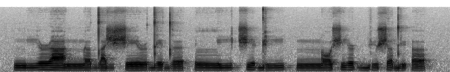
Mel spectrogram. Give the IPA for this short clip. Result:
ŋ i ɹ a nː ʌ d̪ a ʒ ʃ e ɹ d̪ e d̪ ə | lː i t͡ʃ i ɖ i | nː ɔ ʃ i ɹ ɡ͡b y ʃ ʌ d̪ y ʔ ʌ

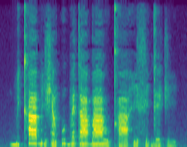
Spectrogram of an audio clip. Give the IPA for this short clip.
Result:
ɡ͡b i˨ kʰ aː˦ ɓ i˨˦ ʃ ã˨ kʷ i˦˨ b ɛ˦ t aː˦ b aː˦ β u˨ kʰ aː˨ h i˦ s i˨ ɡ eː˦ t͡ʃ i˨

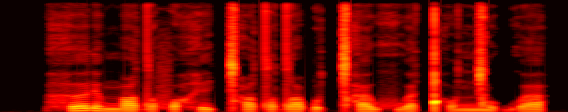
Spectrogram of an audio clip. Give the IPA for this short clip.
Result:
h ɜ ɾ ɛ ŋʷ ɜ dˤ ɜ f ɔ h e i̯ ǀʰ o tˤ u dˤ u ɓ o ǀʰ a u̯ xʷ a ǃʰ ɔ ŋ͡ǀ o ɡʷ a

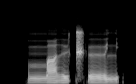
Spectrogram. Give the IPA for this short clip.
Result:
mː ɑ ð y t͡ʃʼ ø lʲ

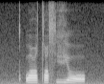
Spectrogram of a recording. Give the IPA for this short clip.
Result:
kʼ ɔ tˤ ə sˤ vʲ ɔ

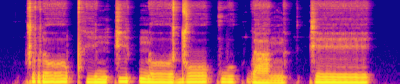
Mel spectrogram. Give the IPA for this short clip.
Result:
k r ɤː˦˥ pʰ i˨˩ n k i˥˩ t̚ n ɤː˧ d oː˥˩ k w u˦˥ k̚ l a˨˩ ŋ | k eː˨˩

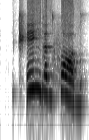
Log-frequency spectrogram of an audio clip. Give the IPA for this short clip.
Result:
t͡ʃʼ e ŋ ɡ ɐ d f ɔ d

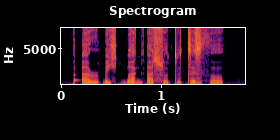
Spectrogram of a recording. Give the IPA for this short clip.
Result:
ʔ a ɹ ɓ ɛ ç ɡ͡b a ɡ ʔ a ɬ o tʷ ɛ t ə z θ o

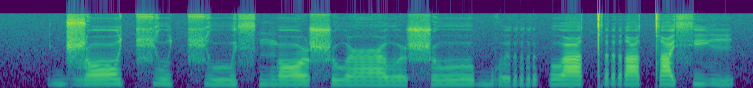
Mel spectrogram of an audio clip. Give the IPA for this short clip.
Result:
ɖ͡ʐ ɔ t͡ɕ u t͡ɕ uː sʲ ŋ ɔ ʂ u ʕ ʊː ʂ ʊː b ʊ r | oː tˤ r u tˤ ɪ sʲ j i

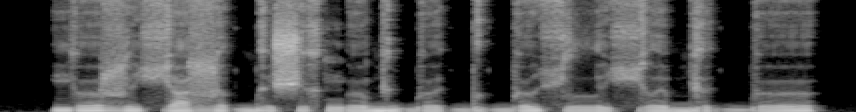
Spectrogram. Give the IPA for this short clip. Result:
j ø ɮ ɪ ç a ɮ ə ɡ͡b ɪ ʃ ɪ x ŋ ø bʲ ə ɡ͡b ø e̯ ɡ͡b ə ɡ͡b ø ç lː ɪ ç ə e̯ bʲ ə e̯ ɡ͡b ø

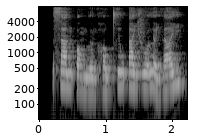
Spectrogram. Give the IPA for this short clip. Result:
s a˧ n ʔ ɔ˨˩ m l o˨˩˨ n h ɔ˨˩ w t̪ʰ ɨ˧˥ w ʔ a˧ j v o˨˩˦ l ə˨˩˨ j l a˧˥ j

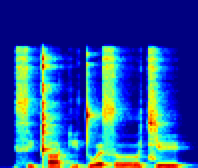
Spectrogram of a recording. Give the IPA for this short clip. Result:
s i˩ kʰ a˧˩ k i˧ t̪ u˥˨ ə̯ s ɤː˩˧ t͡ɕ e˧

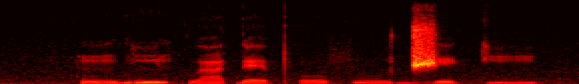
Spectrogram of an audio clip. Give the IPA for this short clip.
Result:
h ũ˨ ɡ͡b ĩ˦ kʷ a˨ ɗ ɛ˨ pʰ o˨ f uː˦ d͡ʒ e˦ k i˦

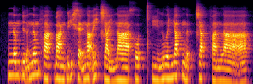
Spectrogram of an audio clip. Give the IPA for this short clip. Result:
n ə˧ m ɗ ɨ̰˧˨ ə̯ n ə˧ m f a˨˩ k̚ ɓ a˨˩ ŋ ɗ ḭ˧˥ x ɛ̰˧˨ ŋ a̰ː˧˥ j t͡ɕ a˧˩ j n aː˨˩ x o˨˩ t̚ t̪ʰ i˨˩ n u˧ ə̯ ɲ a˦˥ t̚ ŋ ə˨˩ t̚ t͡ɕ a˦˥ k̚ f a˧ n l aː˧˩˨

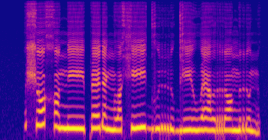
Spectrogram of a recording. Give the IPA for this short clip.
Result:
ʃ ɒ x ɒ n eː p æ ɾ æ ŋ lˠ i x eː ɡ u r u ɡ eː w æː lˠ r ɒː ŋ r o n

